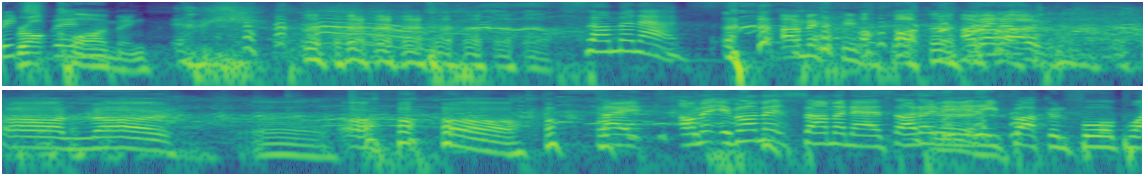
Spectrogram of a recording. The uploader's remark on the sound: Ripper live ep.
